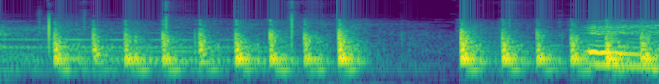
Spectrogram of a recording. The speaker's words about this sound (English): It was almost three in the morning when Andy knocked on my apartment door.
